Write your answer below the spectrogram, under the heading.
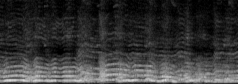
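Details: Dogs in a howling choir with Kiska among them: steady, tremulous howls with bright harmonics, a sharper rising voice breaking in midway, the chorus holding loud and continuous throughout.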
